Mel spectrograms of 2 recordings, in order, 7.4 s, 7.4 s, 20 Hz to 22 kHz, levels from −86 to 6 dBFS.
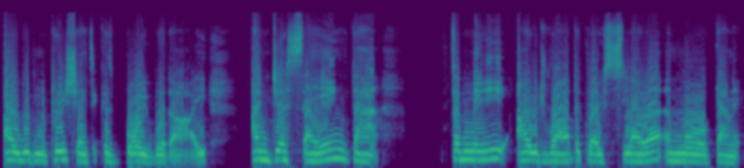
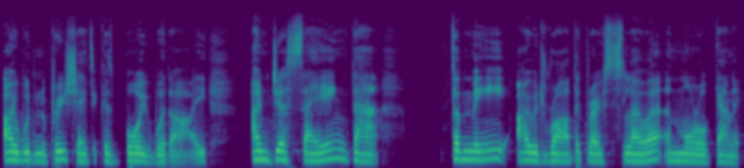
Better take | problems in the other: second | distortion; heavy; 19% of the sound clipped

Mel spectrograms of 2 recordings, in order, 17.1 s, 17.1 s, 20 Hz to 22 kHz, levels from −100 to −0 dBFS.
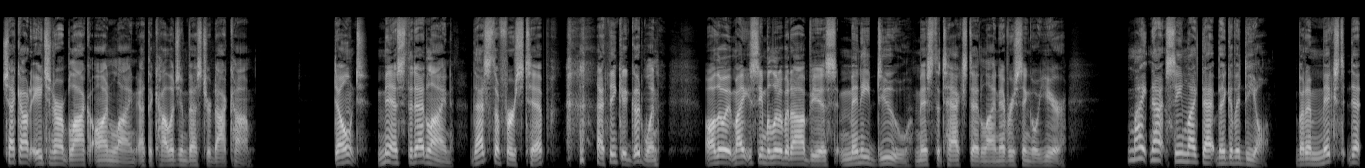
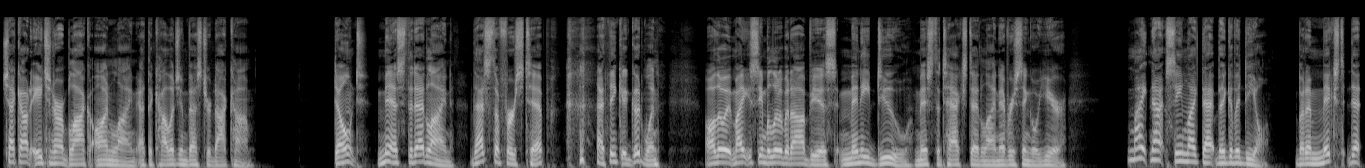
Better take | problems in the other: second | thin; very; fading below 400 Hz

